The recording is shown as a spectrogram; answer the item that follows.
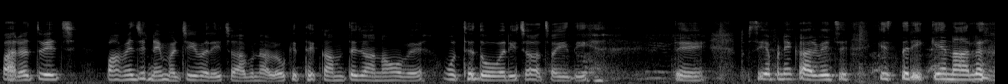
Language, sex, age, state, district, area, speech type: Punjabi, female, 30-45, Punjab, Amritsar, urban, spontaneous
